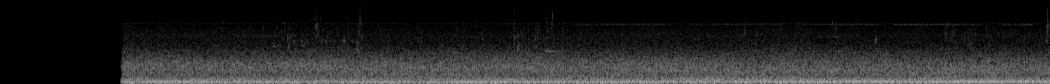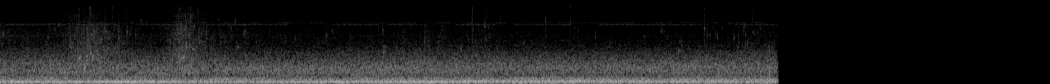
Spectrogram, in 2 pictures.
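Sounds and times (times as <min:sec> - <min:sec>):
small waves lapping on shore: 0:01.8 - 0:18.3.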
